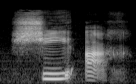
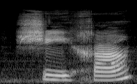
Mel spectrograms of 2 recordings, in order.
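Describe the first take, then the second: First: The ending is said as 'ach', vowel first. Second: The ending is said as 'cha', consonant first. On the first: The speaker calls it right. "The correct way to say it is she ach" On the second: The speaker calls it wrong. "We're not reading it she cha"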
